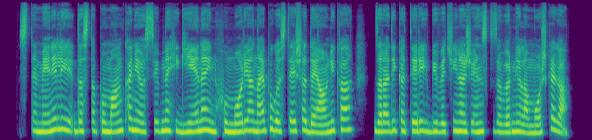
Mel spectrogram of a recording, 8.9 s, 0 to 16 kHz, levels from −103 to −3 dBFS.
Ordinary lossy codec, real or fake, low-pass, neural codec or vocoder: none; real; 14.4 kHz; none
